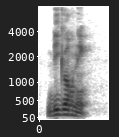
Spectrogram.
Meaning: 1. to forge (work metal on an anvil) 2. to hit vigorously 3. to murder
- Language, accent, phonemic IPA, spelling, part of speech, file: French, France, /bi.ɡɔʁ.ne/, bigorner, verb, LL-Q150 (fra)-bigorner.wav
